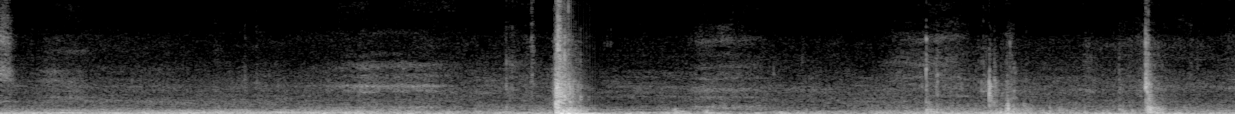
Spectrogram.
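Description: Honda Jazz tailgate being shut, a single loud thump about three seconds in, followed by a couple of lighter clicks, over a low steady hum.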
